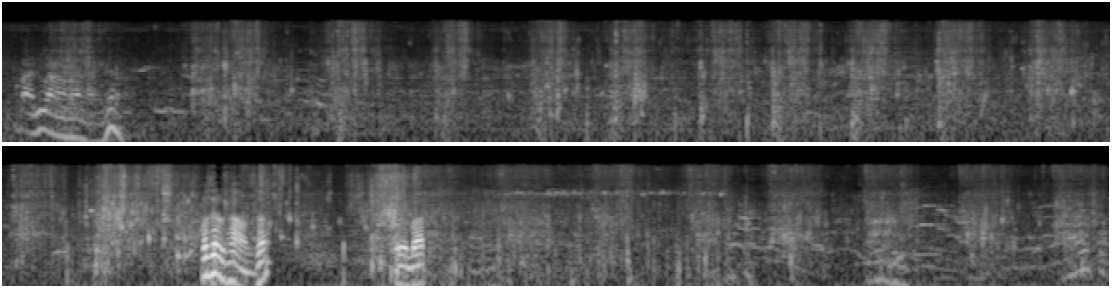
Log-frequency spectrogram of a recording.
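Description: A hand pump squeaks and clanks with steady strokes.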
